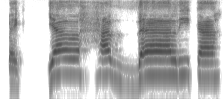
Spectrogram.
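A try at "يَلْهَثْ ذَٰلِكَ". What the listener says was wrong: Nah, Masya Allah. Lanjut.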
